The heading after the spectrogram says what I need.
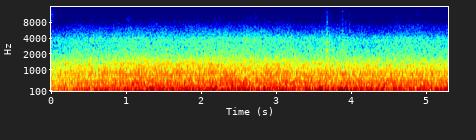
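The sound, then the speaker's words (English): Loud wind noise from a car driven fast, a steady, dense rushing roar that holds at even loudness throughout, with no voices. “I'm driving fast, so if you can hear the wind and all this stuff, I apologize.”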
